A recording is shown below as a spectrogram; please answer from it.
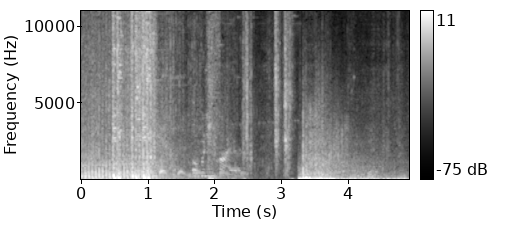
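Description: Automatic weapon fire in the video game Apex Legends, loud rapid bursts of gunshots with a short lull and renewed firing, mixed with a character voice speaking over the action.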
